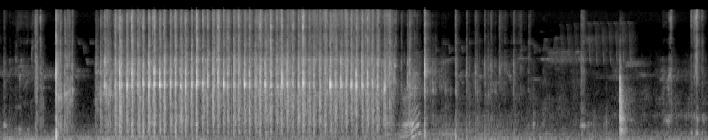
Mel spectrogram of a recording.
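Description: Ice rattling rapidly inside a metal two-tin Boston cocktail shaker as a cocktail is shaken hard for about six seconds. Just before, the tins knock together as they are sealed. Afterwards come a few light metal clicks and one sharp knock a couple of seconds before the end.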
